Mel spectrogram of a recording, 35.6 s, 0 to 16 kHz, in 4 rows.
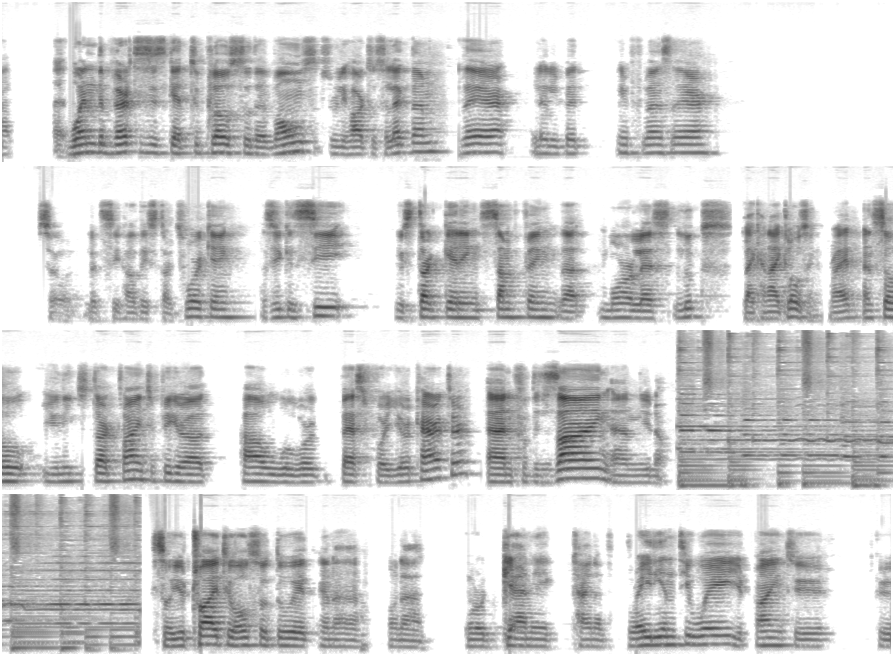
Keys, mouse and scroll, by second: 4.8-11.5 drag, 14.2 click, 15.5 click, 18.0 ctrl+click, 18.9 click, 20.8 ctrl+click, 22.6 click, 23.7 ctrl+Tab, 24.0 click, 24.1 ctrl+Tab, 24.2 click, 24.7 ctrl+Tab, 25.3 click, 26.0 click, 26.6 click, 27.0-29.0 drag.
